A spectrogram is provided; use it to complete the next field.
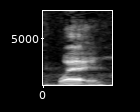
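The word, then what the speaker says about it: Wael: to Wa'il, he said to me, did I pronounce that correctly? Yeah. Wa'il? Okay. Wa'il. Wa'il.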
